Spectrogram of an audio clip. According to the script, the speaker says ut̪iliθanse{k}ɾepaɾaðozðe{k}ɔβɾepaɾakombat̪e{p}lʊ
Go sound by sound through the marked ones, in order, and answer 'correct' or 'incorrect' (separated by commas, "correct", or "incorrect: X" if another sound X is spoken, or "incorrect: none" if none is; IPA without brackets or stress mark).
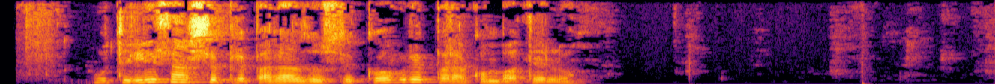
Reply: incorrect: p, correct, incorrect: none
